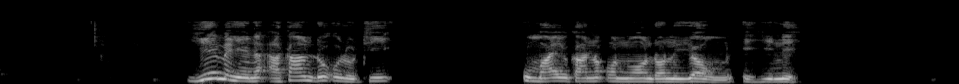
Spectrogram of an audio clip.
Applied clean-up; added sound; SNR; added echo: none; none; none; none.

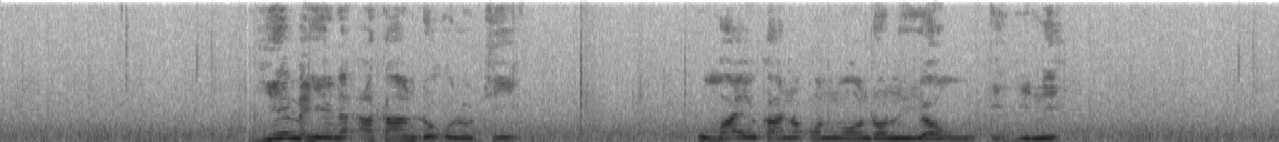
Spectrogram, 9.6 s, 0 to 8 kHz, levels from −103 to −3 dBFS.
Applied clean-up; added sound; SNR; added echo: none; Rain; 11 dB; none.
